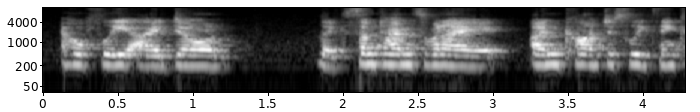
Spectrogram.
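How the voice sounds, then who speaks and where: A woman with a Western Canadian accent talks fairly quickly at a fairly high pitch. Noticeable background noise and audible room echo fill the recording. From Western Canada, British Columbia. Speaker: vlogger. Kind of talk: accent tag video, casual talk to camera. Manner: hesitant, many fillers.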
